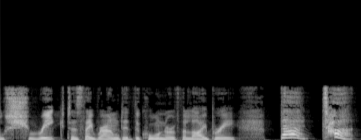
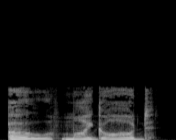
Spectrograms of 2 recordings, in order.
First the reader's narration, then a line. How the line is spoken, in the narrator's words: Will groaned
